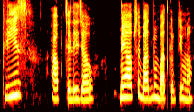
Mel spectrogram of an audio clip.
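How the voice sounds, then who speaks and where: A woman voicing a young woman who calms and reassures her best friend. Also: high voice, moderate pace, no echo, lo-fi sound. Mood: reassuring.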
